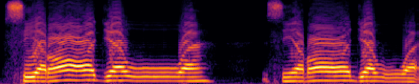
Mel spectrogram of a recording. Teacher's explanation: cara membacanya langkah pertama namanya awalnya siroan ketemu dengan wau tanwinnya awalnya bunyi n nah kemudian ketemu wau maka n-nya hilang masuk ke wau jadi waunya double sirowwa sirojawa itu langkah pertama Langkah kedua ditahan gunahnya tahan suara · ketemu waw, maka n-nya hilang, masuk ke waw, jadi waw-nya double. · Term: Idgham disertai dengan gunah, idgham bi gunnah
